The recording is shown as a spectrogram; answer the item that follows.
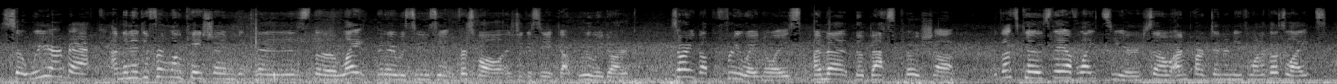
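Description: A woman at a fairly quick pace, dry with no echo, with crowd noise in the background. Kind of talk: casual vlog tutorial. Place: street. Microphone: phone near.

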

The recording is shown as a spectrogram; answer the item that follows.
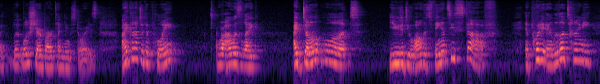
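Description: A woman at a fairly slow pace, with long, frequent pauses and audible room echo. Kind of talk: casual vlog chat. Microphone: phone near.

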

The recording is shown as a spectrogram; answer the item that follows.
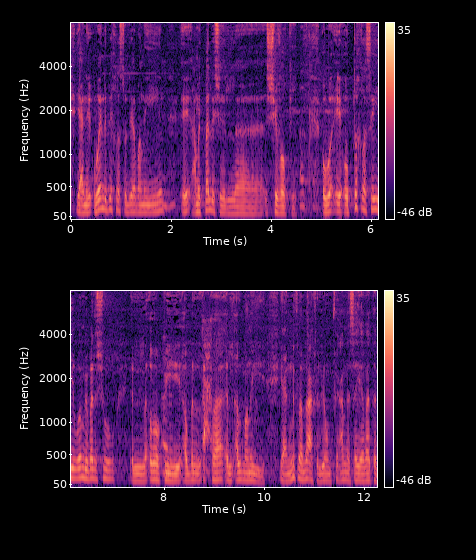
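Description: A moderate pace with light background noise. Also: man, ordinary pitch variation. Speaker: guest. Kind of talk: interview answer. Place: studio. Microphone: lapel.

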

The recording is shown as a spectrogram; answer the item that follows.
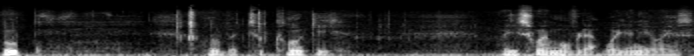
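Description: With a fairly low pitch and a slightly mellow tone, a man speaks at a moderate pace in fairly even intonation.

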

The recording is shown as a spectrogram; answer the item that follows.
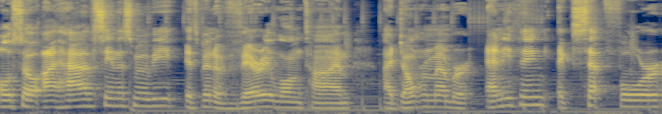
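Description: A man at a fairly slow pace, ordinary pitch variation, faint music in the background. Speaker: reaction channel host. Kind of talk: casual vlog chat.

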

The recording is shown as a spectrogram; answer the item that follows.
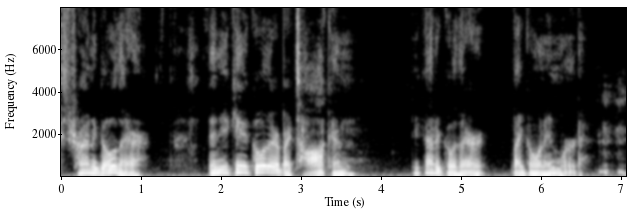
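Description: Against a quiet background, a man with a dark, mellow tone speaks with long, frequent pauses. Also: ordinary pitch variation, fairly slow pace. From US, Buffalo New York area; New York. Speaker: hypnosis client. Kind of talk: hypnosis session narration. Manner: halting. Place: home room.

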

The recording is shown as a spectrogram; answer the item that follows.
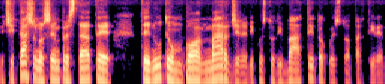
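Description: A man's dark, mellow tone at a fairly quick pace, on a very clean recording with a silent background and a dry, close sound with no echo. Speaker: urban planning professor. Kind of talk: panel discussion. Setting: stage with audience. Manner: halting.

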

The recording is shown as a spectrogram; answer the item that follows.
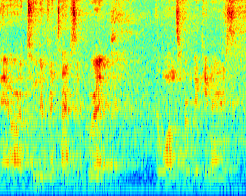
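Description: With noticeable background noise and audible room echo, the recording carries a man's speech. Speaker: fitness instructor. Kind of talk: tutorial. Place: gym.

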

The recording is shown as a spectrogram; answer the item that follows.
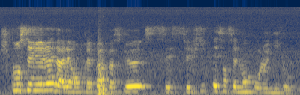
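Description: A man speaks with a high voice and ordinary pitch variation. The room echoes audibly over light background noise. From France. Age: 20s. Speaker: PhD student and tutor; tutor. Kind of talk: interview. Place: home room. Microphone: earbuds.

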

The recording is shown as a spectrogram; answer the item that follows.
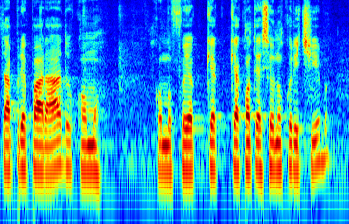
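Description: Fairly quick speech from a man, with light background noise. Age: 20s. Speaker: football goalkeeper. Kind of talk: press conference. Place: meeting room. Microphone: podium.

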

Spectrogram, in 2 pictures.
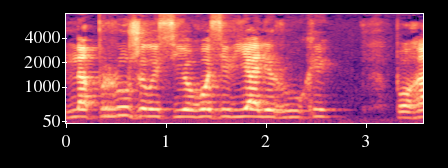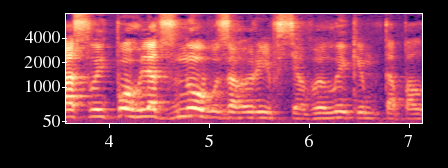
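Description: The speaker is reading aloud in a natural voice.

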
